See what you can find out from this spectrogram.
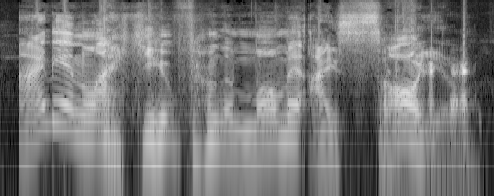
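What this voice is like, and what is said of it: Imitates another person's voice. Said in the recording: “I'm going to try to do this in my Roseanne voice”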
